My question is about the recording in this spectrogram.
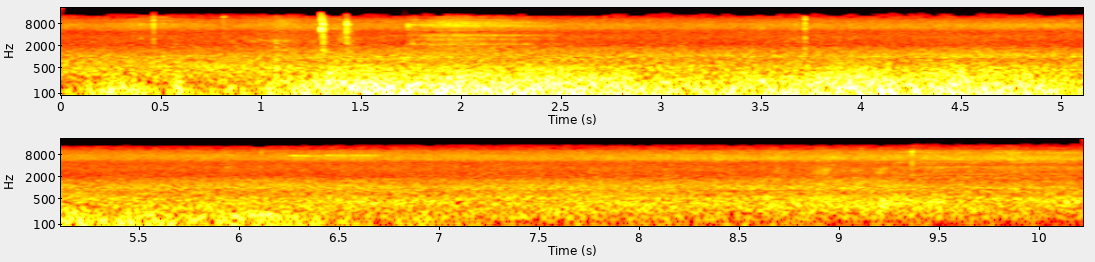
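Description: Wind buffeting the camera microphone in a low rumble, heaviest for the first six seconds and then easing, with a few light clicks of fishing tackle being handled.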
